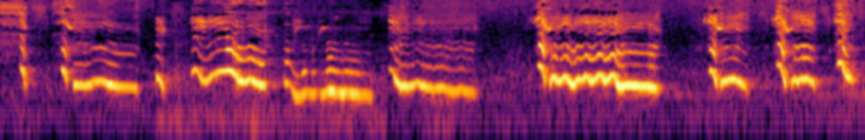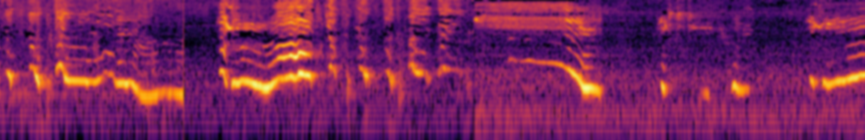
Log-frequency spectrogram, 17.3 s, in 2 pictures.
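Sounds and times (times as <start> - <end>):
dog whining and yelping: 0.0 - 17.2.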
